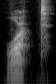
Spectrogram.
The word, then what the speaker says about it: worked: We add ed because it's a regular verb and it's not worked, but it's actually worked. Again, 2 steps. Step 1 is work. Step 2, add the sound of T.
